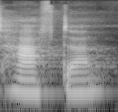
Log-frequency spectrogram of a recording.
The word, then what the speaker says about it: have to: Have to becomes hafta.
